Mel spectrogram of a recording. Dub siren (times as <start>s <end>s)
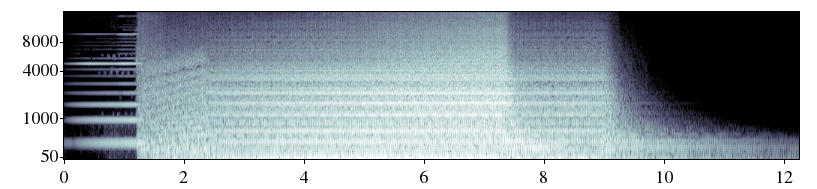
1.2s 9.7s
